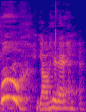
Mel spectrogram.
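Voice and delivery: out of breath, very loud, whooping shout. Mid-workout, calling out to the audience: out of breath. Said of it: "I'm out of breath".

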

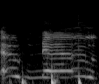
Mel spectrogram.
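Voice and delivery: put-on very high-pitched voice with British accent vowels. Imitating another player's exclamation: imitating a British-sounding exclamation. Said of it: "it sounded so British, you're like".

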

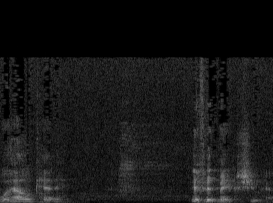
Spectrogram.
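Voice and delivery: put-on motherly voice with a sigh.

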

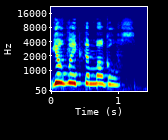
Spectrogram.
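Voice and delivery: hissed, pitched very high and sharp. Professor McGonagall hushes Hagrid after his howl, hissing. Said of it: "hissed Professor McGonagall".

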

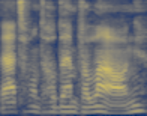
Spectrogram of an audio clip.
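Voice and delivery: said in a mutter. After bolting the door shut, the witch speaks to Sophie, muttered. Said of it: "she muttered".

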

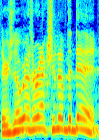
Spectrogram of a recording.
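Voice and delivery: mock insistent, heated tone. Retelling a temple dispute, the Sadducees yelling at the Pharisees: retelling Sadducees yelling. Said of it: "Sadducees are yelling".

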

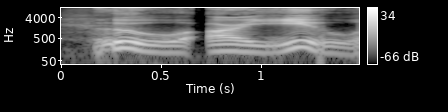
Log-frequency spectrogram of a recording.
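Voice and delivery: low, pointed, accusing tone. A narrator reads a character questioning a newly arrived diesel, accusing. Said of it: "asked Toby accusingly".

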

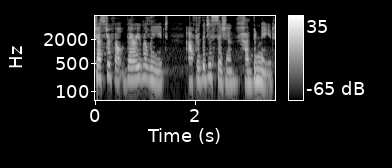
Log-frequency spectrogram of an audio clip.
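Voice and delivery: ordinary delivery

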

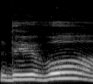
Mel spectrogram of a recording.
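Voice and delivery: crying out, exclaiming. A bear tastes from the pot the wolf gave him, exclaiming. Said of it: "вигукнув він".

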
